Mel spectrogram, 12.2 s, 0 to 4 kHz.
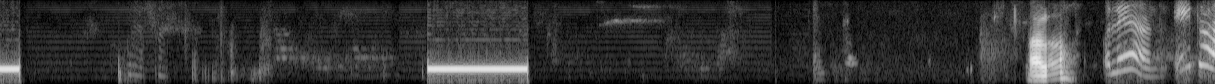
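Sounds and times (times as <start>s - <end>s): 
single-pitch telephone ringback tone of an outgoing call: 0.0s - 0.2s, 4.3s - 5.3s
speech: 10.3s - 10.8s.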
